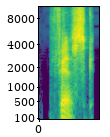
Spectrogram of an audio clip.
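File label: "fisk", American English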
